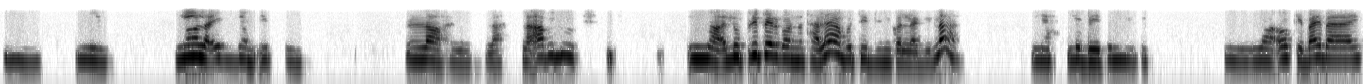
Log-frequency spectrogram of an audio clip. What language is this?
Nepali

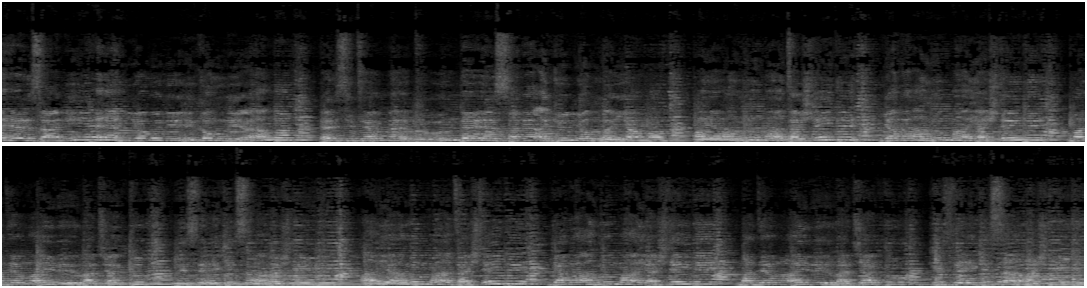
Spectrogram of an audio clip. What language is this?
Turkish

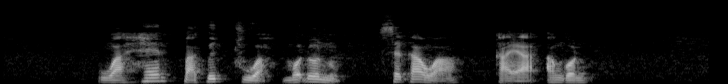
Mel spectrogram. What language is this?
Gbaya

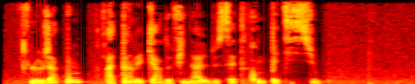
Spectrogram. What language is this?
French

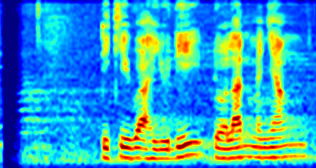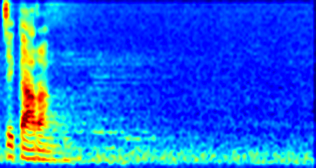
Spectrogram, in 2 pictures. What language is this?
Javanese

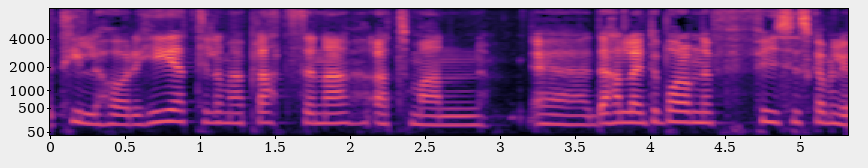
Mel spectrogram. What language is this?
Swedish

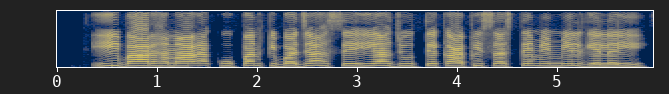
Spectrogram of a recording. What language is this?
Magahi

